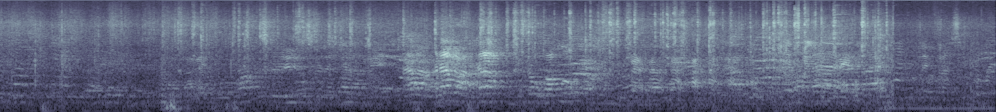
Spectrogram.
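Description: Young men talk and laugh nearby outdoors.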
